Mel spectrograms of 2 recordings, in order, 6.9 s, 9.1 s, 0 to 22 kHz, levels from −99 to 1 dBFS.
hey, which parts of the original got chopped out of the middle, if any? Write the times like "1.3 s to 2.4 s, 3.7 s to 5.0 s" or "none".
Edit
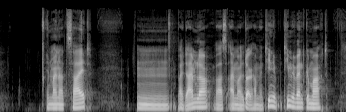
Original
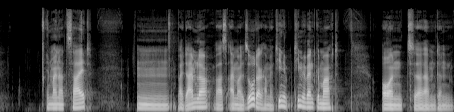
4.9 s to 5.1 s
